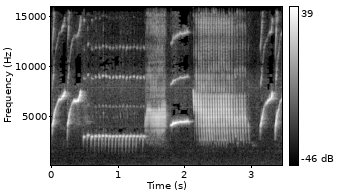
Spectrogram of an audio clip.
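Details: Canary training song: thin rising whistles give way to a long rapid rolling trill, a brief harsh burst, a sharp clear note, then a dense buzzy high roll and more upward-swept whistles, all bright and high-pitched.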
